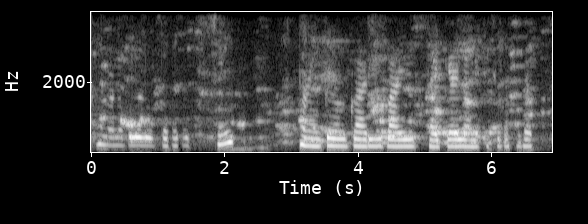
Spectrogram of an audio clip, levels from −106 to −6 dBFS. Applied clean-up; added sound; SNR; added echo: none; none; none; none.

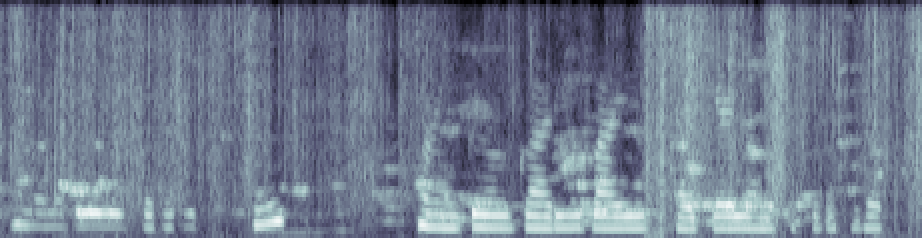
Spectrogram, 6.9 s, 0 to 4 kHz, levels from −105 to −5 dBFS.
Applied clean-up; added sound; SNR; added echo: none; Crumpling, crinkling; 17 dB; none.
